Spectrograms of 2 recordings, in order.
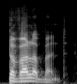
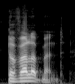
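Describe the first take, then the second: No difference in how they are said.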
